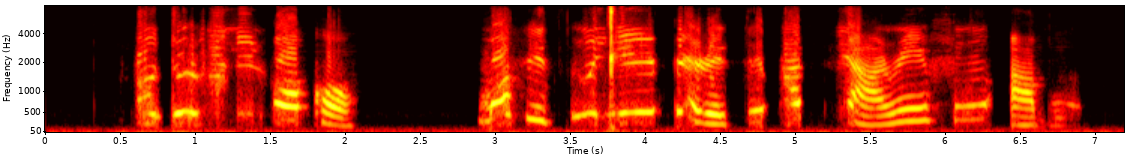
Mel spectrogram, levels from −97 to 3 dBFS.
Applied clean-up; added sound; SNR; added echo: neural diffusion model UNIVERSE++.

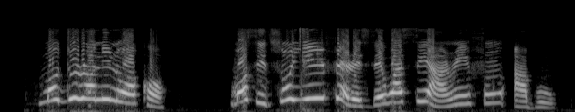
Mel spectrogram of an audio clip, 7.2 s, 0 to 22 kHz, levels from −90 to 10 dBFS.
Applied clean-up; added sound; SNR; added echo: neural separator model SepFormer DNS4.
